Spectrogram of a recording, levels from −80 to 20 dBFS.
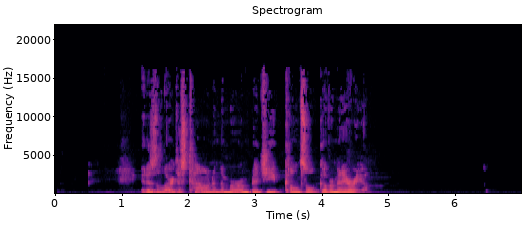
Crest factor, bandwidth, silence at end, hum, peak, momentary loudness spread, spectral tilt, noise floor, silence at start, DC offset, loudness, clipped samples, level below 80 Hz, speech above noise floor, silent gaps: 20 dB; 16.5 kHz; 2.3 s; none; -4 dBFS; 14 LU; -4 dB/octave; -75 dBFS; 0.95 s; under 0.1%; -21 LUFS; under 0.1%; -52 dBFS; 54 dB; none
